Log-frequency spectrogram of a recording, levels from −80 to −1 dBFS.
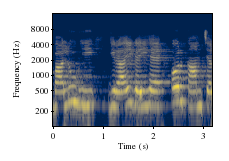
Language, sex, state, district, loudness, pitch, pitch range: Hindi, female, Bihar, Saran, -18 LUFS, 250 Hz, 245-265 Hz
